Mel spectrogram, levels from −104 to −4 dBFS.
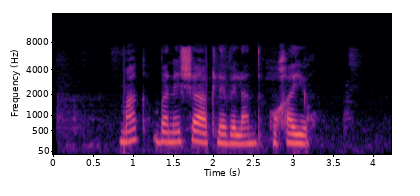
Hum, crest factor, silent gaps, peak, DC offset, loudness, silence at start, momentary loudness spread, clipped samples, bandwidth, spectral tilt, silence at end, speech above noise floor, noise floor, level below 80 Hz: none; 16 dB; none; -26 dBFS; under 0.1%; -41 LUFS; 0.85 s; 9 LU; under 0.1%; 7.8 kHz; -4 dB/octave; 1 s; 38 dB; -78 dBFS; -78 dBFS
